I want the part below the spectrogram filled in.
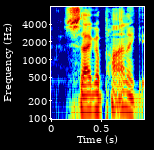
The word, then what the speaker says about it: Sagaponack: Sagaponack is a PGA event.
